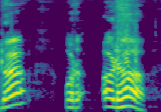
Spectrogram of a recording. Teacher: अगला तथ्य बच्चों कि चूंकि इनका उच्चारण करते समय जीभ झटके के साथ नीचे आती है, माने पहले जीभ अड़ा और अड़ा बोलने के लिए जीभ को पहले मुंह पर तालू के पास ले जाएंगे और झटके के साथ नीचे लगाएंगे, तब अड़ा और अढ़ा बोलते हैं, तो इसलिए झटके के साथ नीचे आती है, इसलिए इन्हें उत्क्षिप्त व्यंजन भी कहा जाता है।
